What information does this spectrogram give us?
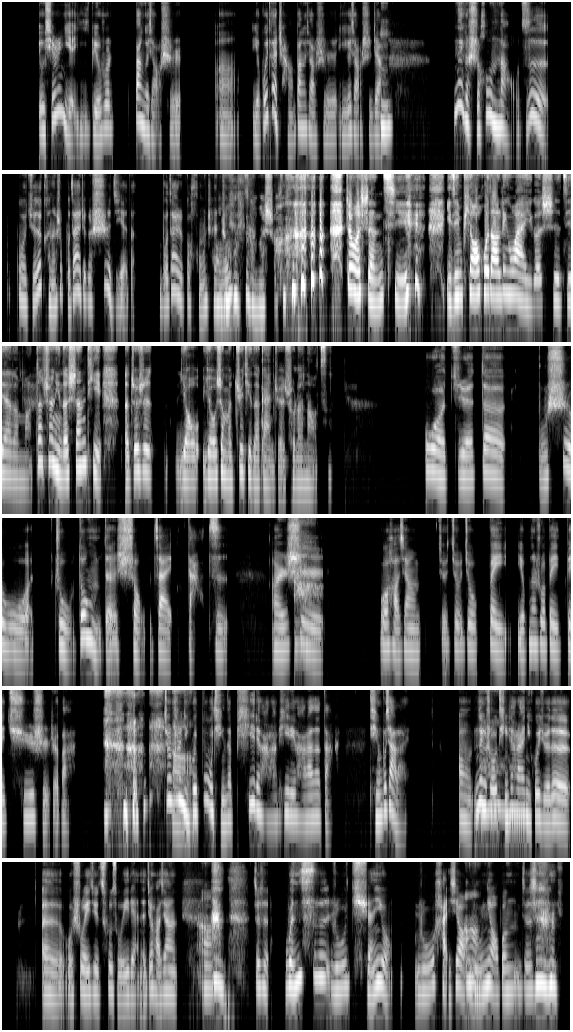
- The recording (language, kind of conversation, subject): Chinese, podcast, 你如何知道自己进入了心流？
- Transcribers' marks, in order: laughing while speaking: "尘中的"; laugh; chuckle; laugh; other background noise; chuckle; chuckle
